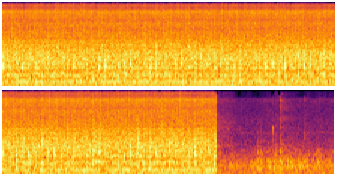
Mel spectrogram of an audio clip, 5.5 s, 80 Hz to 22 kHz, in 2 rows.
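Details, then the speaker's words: Wrecked 2023 BMW M240i with its B58 at 4,000 miles, warm idle: a fairly even knock, about three per second, from the bottom end. A screwdriver on the oil pan places it near cylinders 4-5; engine knock, source not yet found. "I stuck my head up to a screwdriver and I put the screwdriver onto the oil pan right where roughly cylinder 5-4 is, like right where the oil pan is, and"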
